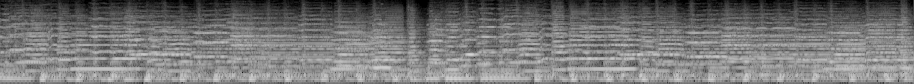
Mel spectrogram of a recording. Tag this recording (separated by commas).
Music, Musical instrument, Violin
